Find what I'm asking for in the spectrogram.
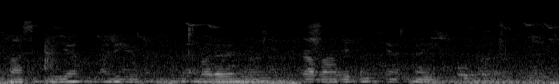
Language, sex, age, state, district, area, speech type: Telugu, male, 18-30, Andhra Pradesh, Anakapalli, rural, spontaneous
